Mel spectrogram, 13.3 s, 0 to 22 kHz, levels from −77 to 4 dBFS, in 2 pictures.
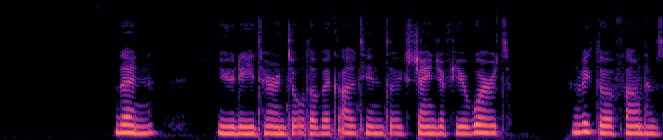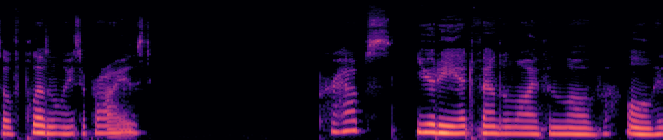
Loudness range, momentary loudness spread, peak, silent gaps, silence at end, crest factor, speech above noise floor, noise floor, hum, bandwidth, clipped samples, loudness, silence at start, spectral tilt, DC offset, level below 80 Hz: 5 LU; 10 LU; -6 dBFS; none; 0 s; 18 dB; 56 dB; -78 dBFS; none; 13.5 kHz; under 0.1%; -23 LUFS; 1.15 s; -6.5 dB/octave; under 0.1%; -60 dBFS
